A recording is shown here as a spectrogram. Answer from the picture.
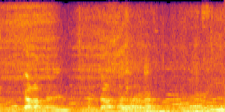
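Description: Indian spectacled cobra hissing: a short breathy hiss near the start, with people's voices murmuring underneath.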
